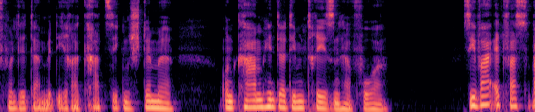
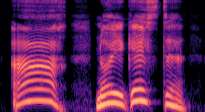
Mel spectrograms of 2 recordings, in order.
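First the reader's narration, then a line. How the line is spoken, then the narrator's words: Calling out. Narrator (German): rief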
